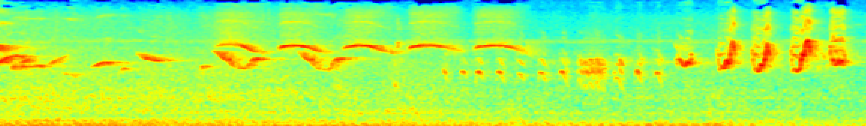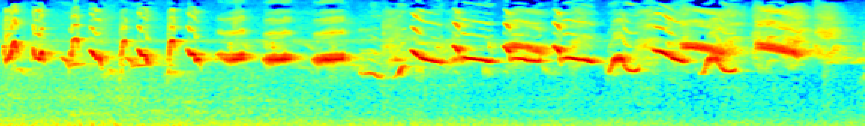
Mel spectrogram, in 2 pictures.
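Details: Adult wild-caught Chinese hwamei of 'Tam Hoàng' quality, caged in Vietnam. Looping whistled phrases start softly, then swell into a long, loud, rapid medley of varied slurs and trills, with the rhythm pulsing several times per second.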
